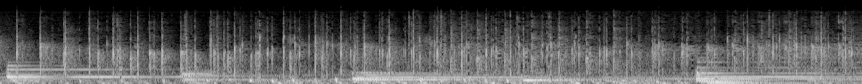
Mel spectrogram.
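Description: A crowd applauds, an applause dedicated to all people who act responsibly over Christmas, with steady, dense clapping throughout over sustained musical chords that shift a few times. The clapping stays fairly loud and even, and no one speaks.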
